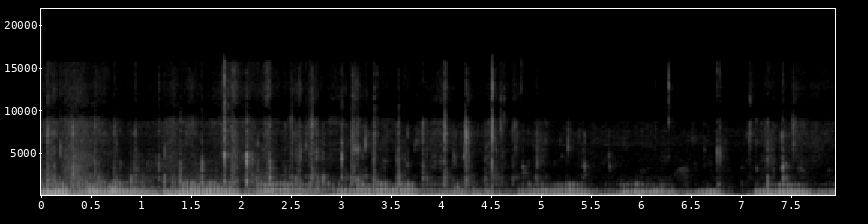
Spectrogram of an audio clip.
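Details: Purring from Freya, a Maine Coon mother, during a last day with her kittens before they go to new homes: a deep pulsing purr rising and falling in waves, with a short gap near the end.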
